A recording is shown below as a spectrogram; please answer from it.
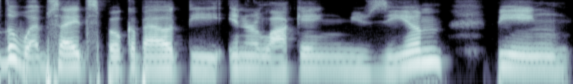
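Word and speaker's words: Interlachen: So today we are in Interlocking, Florida. I want to say Interlatchin so bad because that's how it's spelled but that's not how it's apparently pronounced.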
